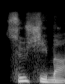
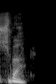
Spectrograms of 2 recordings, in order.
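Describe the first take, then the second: First: Each syllable is said separately and distinctly. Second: The syllables are run smoothly together. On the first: The speaker calls it wrong. "it's not Tsushima" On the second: The speaker calls it right. "They run it all together"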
